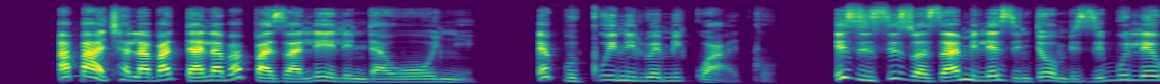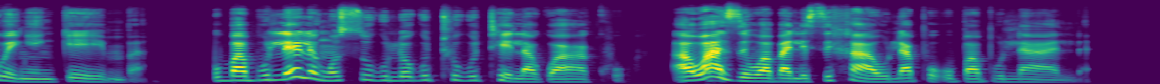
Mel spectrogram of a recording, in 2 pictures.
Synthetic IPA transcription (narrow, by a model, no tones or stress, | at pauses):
aβat͡ʃʼalaβad̥ʱalaβab̥ʱazalɛlɛndʱawɔːɲɛ | eb̥ʱuǃwinilwemiɡ̥ʱwa̰ːǃɔ | izint͡sʼizwazamilezintʼombʱiziβulɛwɛŋɛŋkʼɛːmbʱa̰ | uβaβulɛlɛŋosuɣuloɣutʰuɣutʰɛlaɣwaːkʰɔ̰ | a̰waziwaβalesixawulapʰɔ̰ʔuβaβulaːla̰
